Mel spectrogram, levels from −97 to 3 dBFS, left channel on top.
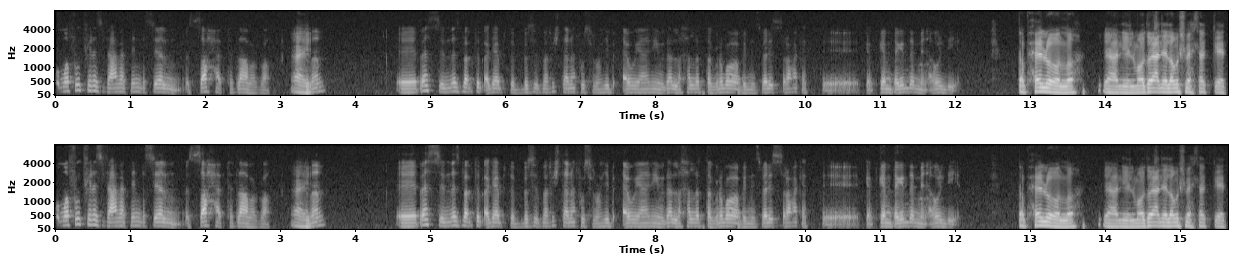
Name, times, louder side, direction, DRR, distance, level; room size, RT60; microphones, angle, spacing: voice 1, 0.0-2.9 3.3-3.6 4.6-12.1, right 2 dB, 45° right, 1.8 m, -30 dB
voice 2, 12.8-15.6, left 2 dB, 30° left, 0.7 m, -20 dB
head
